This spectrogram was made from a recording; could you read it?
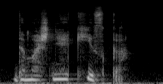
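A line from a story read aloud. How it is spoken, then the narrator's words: Hiss. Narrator (Russian): прошипела Пепелюшка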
